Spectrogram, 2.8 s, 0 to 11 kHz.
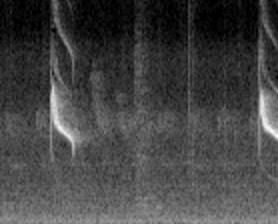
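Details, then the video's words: Female white-eye calling, used to stimulate mute birds into singing: two loud, sharp, high notes sliding downward, about two seconds apart, over a steady faint hiss. "Khuyên mái 2024 hàng giành cho chim câm"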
